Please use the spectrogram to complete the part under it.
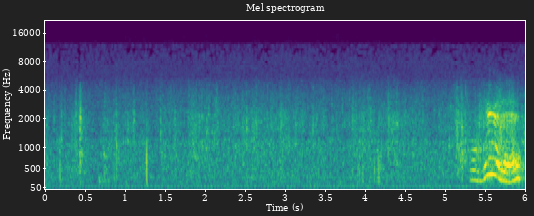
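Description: A woman speaks nearby, slightly muffled.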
